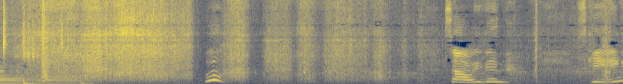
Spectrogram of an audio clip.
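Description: Skis scraping over snow on a descent, after a hip-hop track's deep, falling bass-drum hits end within the first second. A single short vocal call comes about two seconds in, and brief voice sounds come near five seconds.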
